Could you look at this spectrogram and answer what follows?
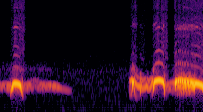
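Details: Spotted dove calling coo for training decoy birds. A single arched hoot with a soft trailing murmur, then a pause, then a rapid series of arched hoots ending in a long, falling coo.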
